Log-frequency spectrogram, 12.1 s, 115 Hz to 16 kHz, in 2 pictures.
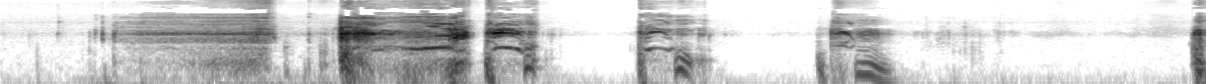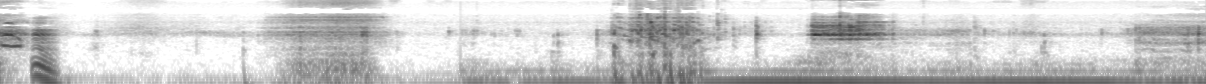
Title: nearly 10 minutes of coughing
